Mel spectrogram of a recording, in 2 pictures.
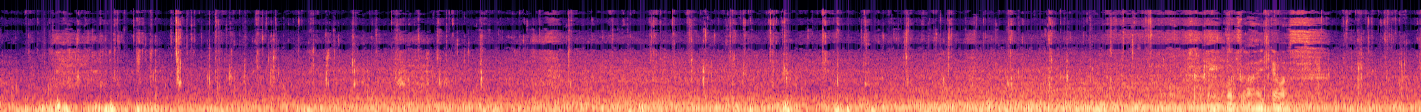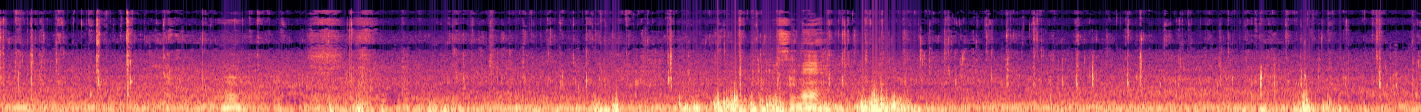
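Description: A dog eats noisily from a metal bowl, chewing and smacking close by.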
